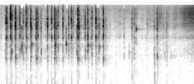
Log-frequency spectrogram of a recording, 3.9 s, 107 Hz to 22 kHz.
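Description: Long acrylic nail tips tap rapidly on a white glossy paper shopping bag with black ribbon handles, lying flat on a table. About 18 crisp, bright, clicky taps with very short decay come in a dense burst for the first two seconds, then thin out into softer, scattered taps. A faint airy hiss fills the end.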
